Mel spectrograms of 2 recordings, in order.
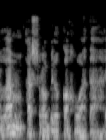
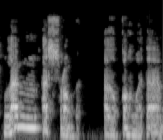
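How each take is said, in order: First: The verb links to the next word with an 'i' sound. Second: The verb ends cut off, kept apart from the next word.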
